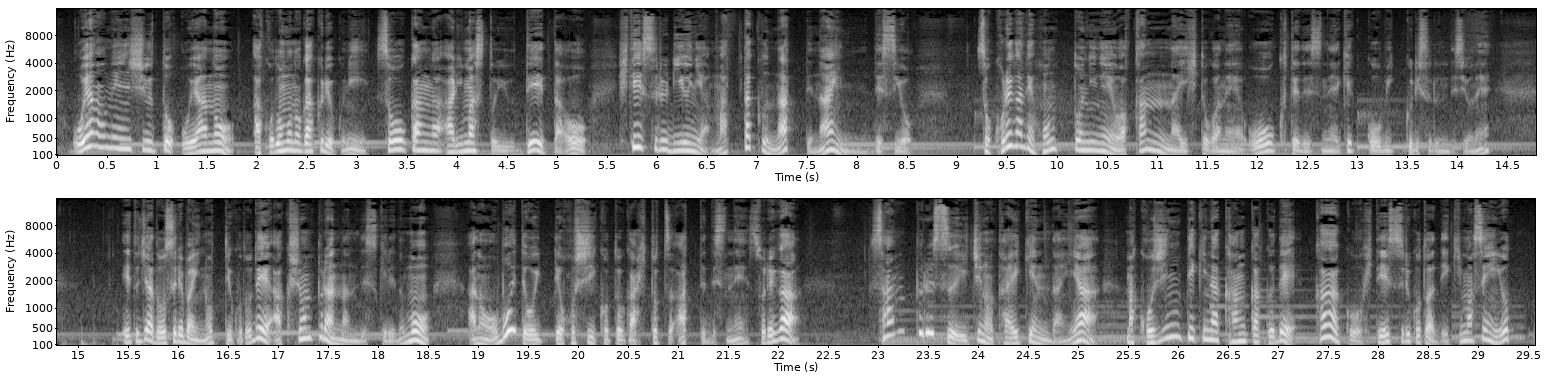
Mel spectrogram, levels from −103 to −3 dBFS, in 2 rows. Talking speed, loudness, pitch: 365 characters per minute, -21 LUFS, 180 Hz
